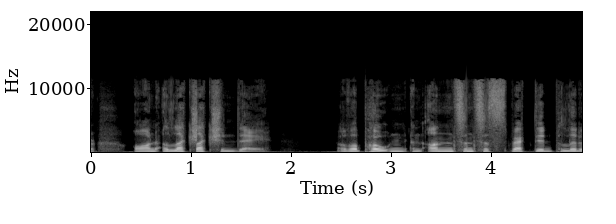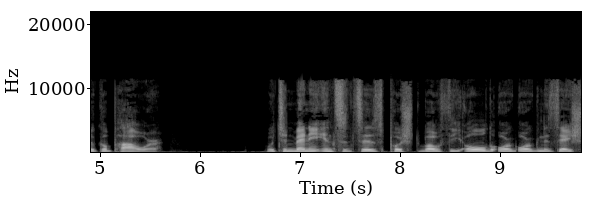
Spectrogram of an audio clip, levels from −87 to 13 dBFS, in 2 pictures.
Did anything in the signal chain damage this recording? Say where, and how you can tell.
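Yes. The speech was damaged at the buffer or chunking stage by overlapping chunks. A 200 ms stretch repeats as a stutter at 1.06, 3.76, 6.46 and 9.16 s. Each 2.5 s chunk starts before the previous one ends, so every join replays its tail.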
